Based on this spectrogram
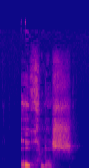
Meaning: monocle
- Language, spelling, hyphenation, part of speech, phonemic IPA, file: Dutch, oogglas, oog‧glas, noun, /ˈoː.xlɑs/, Nl-oogglas.ogg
